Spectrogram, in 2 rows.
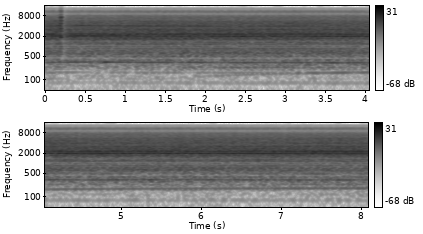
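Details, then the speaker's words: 2022 Nissan Sentra SV, engine cold just after start-up, with climate control on for heat or defrost: a steady, fixed-pitch hum after the engagement click; owner suspects the A/C compressor, not confirmed. "this seems to be more of a humming noise and it's only when the engine is cold so when I first start the car and put on the climate control for the Heat or the defroster I can hear I can hear the engagement but it does make a little bit of a humming noise"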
